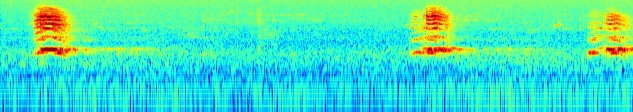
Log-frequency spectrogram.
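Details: Common cranes in May give loud, rolling trumpeting calls in three separate bursts.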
